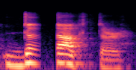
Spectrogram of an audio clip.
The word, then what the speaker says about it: doctor: En español yo digo doctor. Miren que la fuerza está en la segunda sílaba. Mientras que en inglés yo digo doctor. O sea que como que empiezo subiendo y bajo. O sea, empiezo con la voz arriba y voy cayendo.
